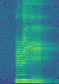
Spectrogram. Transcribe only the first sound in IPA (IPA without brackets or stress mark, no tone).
ɭ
